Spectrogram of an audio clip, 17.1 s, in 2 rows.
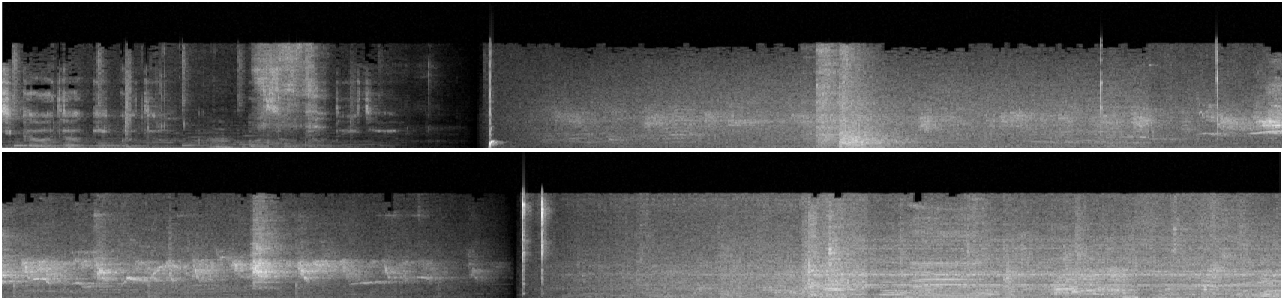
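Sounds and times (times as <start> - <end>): outdoor background hiss: 3.4 - 11.4
birds chirping and calling: 6.1 - 11.9.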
